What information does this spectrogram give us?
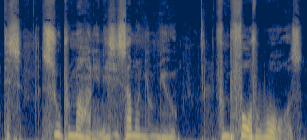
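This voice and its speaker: A kindly, serious schoolmistress as a male narrator puts her on. The pitch is lifted above a man's usual talk and the manner is soft and measured. The sound is dry. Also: very animated, slightly rough, no room sound, full character voice. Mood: gentle. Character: gentle, serious woman teacher.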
